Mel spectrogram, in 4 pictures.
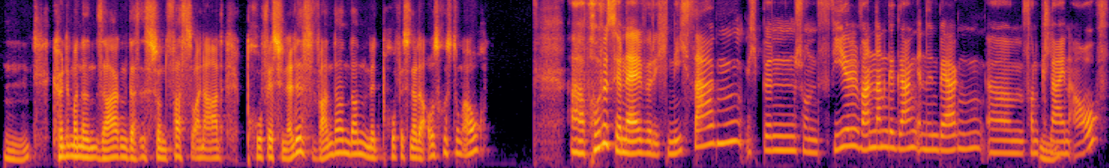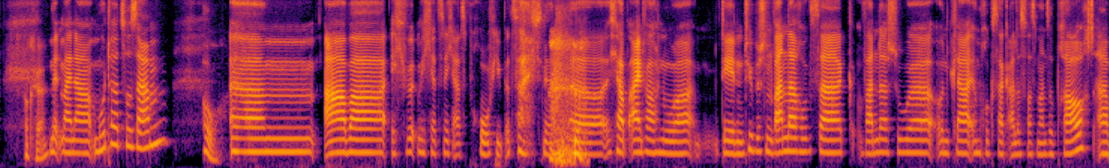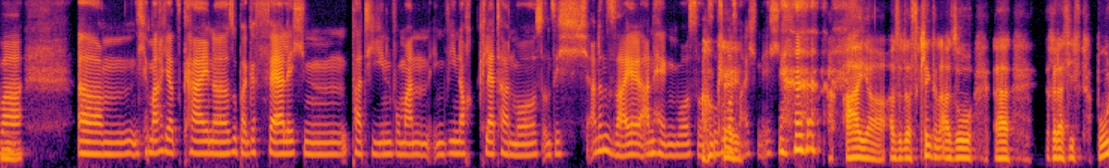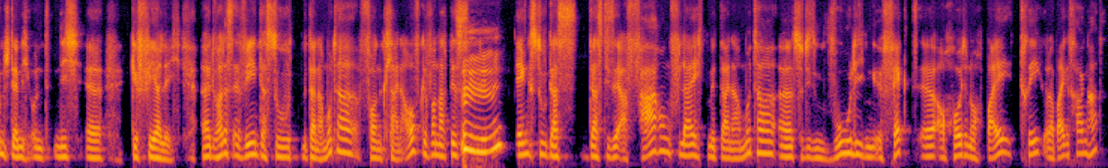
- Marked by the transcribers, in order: static; other background noise; drawn out: "Ähm"; surprised: "Oh"; laughing while speaking: "bezeichnen"; chuckle; laughing while speaking: "Okay"; chuckle; tapping
- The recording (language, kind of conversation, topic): German, podcast, Was gefällt dir am Wandern oder Spazierengehen am besten?
- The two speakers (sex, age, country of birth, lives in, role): female, 30-34, Germany, Germany, guest; male, 40-44, Germany, Germany, host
